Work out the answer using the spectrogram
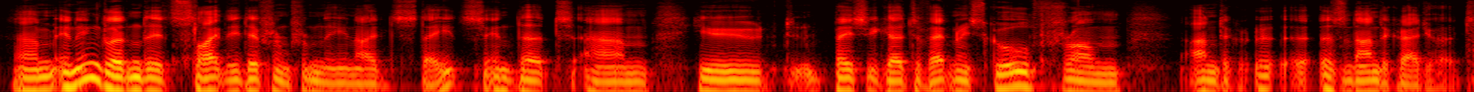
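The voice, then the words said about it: English accent. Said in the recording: “you should hear a nice accent coming from ... today ... I grew up in England”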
